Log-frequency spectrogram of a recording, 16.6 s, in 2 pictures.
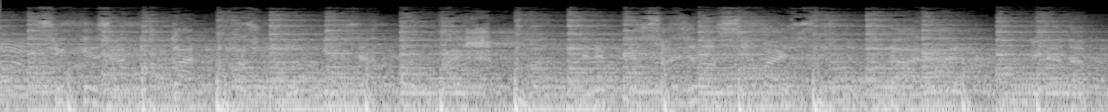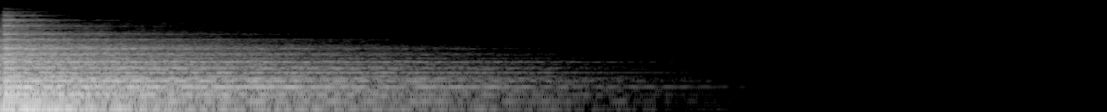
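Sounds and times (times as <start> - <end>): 
slowed phonk remix with reverb: 0.0 - 10.5.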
